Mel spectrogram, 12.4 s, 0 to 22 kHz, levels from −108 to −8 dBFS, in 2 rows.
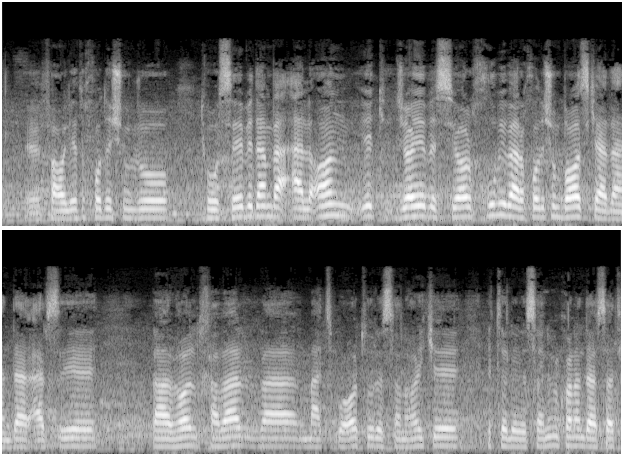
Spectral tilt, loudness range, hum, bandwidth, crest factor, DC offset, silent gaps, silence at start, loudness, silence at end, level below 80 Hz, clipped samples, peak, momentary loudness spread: -5 dB/octave; 5 LU; none; 11 kHz; 18 dB; under 0.1%; none; 0 s; -18 LUFS; 0 s; -54 dBFS; under 0.1%; 0 dBFS; 10 LU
